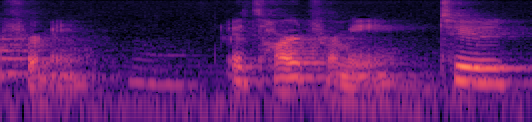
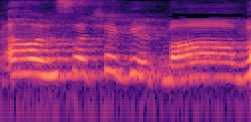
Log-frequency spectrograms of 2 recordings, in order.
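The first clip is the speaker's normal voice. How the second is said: sarcastic self-praise; 7 semitones higher, 4 dB louder than usual. Retold or imitated. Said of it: "that's why I'm like".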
